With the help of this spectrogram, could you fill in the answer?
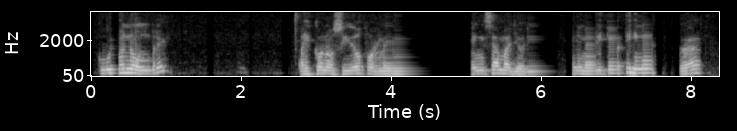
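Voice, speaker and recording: A man talks at a very slow pace with fairly even intonation while music plays in the background. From Venezuela. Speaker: voice actor and acting teacher. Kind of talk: interview. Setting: video call. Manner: formal. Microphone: dropping connection.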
